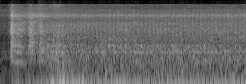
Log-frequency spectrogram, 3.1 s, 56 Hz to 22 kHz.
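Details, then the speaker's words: Mitsubishi Canter 136 PS HDL diesel truck, after fixing hard starting and diesel mixing into oil (plunger work), idle set 600–700 rpm: starter spins briefly, engine catches almost at once and settles into steady, even idle; normal easy start. "untuk hidupnya sudah lumayan bagus ya tidak sulit"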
